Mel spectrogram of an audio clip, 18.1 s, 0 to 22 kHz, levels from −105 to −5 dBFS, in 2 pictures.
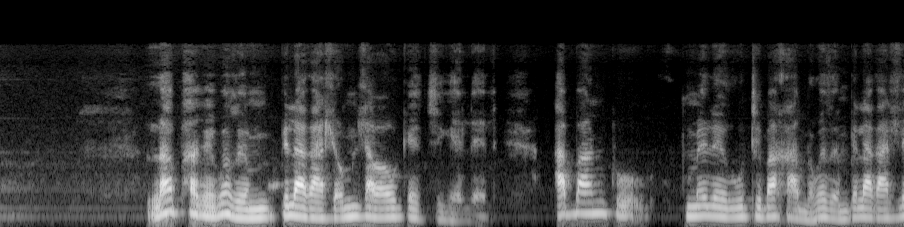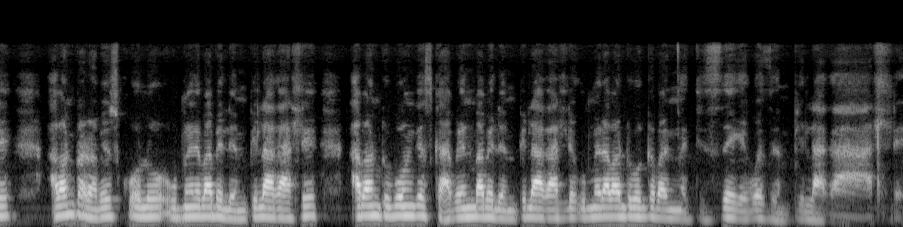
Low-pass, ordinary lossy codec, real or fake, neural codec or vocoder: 10.8 kHz; MP3, 96 kbps; real; none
